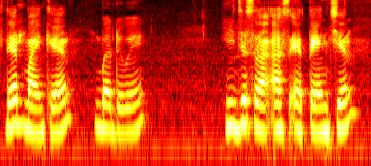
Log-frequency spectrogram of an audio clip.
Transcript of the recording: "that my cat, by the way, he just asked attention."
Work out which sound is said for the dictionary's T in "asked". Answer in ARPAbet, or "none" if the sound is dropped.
none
